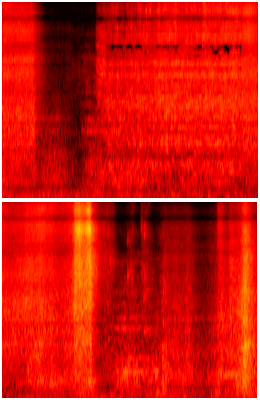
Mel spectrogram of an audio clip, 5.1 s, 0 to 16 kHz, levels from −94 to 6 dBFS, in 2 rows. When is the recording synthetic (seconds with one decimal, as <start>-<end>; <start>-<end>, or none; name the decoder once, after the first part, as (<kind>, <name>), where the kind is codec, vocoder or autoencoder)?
0.0-0.7 (autoencoder, DAC-VAE); 2.4-3.6; 4.2-5.1

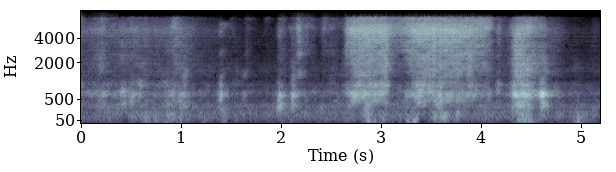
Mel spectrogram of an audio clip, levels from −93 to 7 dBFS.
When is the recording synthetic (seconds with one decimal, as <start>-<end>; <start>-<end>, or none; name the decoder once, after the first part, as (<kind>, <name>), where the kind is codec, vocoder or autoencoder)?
0.0-5.2 (vocoder, Vocos)

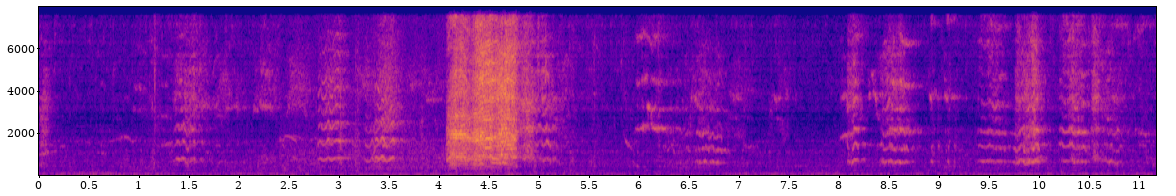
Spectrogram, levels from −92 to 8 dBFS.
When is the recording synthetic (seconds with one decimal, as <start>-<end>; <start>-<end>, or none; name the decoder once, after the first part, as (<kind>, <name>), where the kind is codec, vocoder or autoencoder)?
0.0-2.4 (vocoder, HiFi-GAN); 4.7-11.2

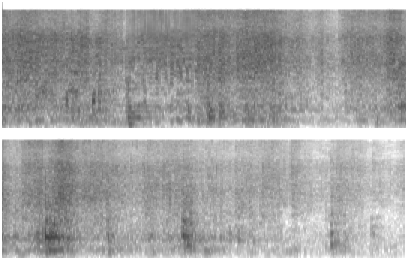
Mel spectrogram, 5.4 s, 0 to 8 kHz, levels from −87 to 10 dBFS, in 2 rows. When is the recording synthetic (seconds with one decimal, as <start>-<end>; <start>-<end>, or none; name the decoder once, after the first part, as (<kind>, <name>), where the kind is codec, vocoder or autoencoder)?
0.8-1.3 (vocoder, BigVGAN v2)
